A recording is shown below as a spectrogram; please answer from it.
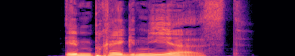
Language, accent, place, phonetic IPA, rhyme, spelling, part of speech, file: German, Germany, Berlin, [ɪmpʁɛˈɡniːɐ̯st], -iːɐ̯st, imprägnierst, verb, De-imprägnierst.ogg
- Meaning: second-person singular present of imprägnieren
